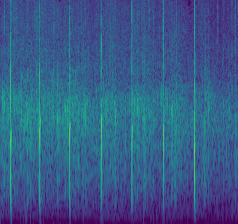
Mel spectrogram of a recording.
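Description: A crowd claps for the Lord together in a steady, even rhythm, about three sharp claps per second, over a softer wash of scattered applause. No one speaks.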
